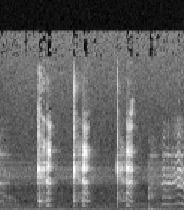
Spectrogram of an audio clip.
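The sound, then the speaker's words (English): A baby with whooping cough coughs in three sharp, high-pitched bursts about half a second apart, each a quick cluster of hacking coughs, followed by a strained, wheezy whimpering breath as the baby struggles to breathe. Fairly clear. “Aw, baby struggling to breathe.”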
